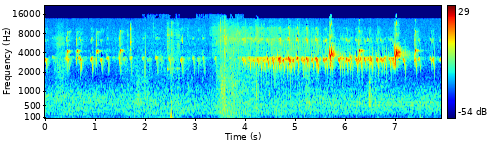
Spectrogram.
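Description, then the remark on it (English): A flock of seven perched birds calls continuously, a dense chatter of high, repeated chirps overlapping one another, with a few louder sharp calls standing out over a low background rumble. “The flock is still around here. They're all perched on top of. They're calling a lot.”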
